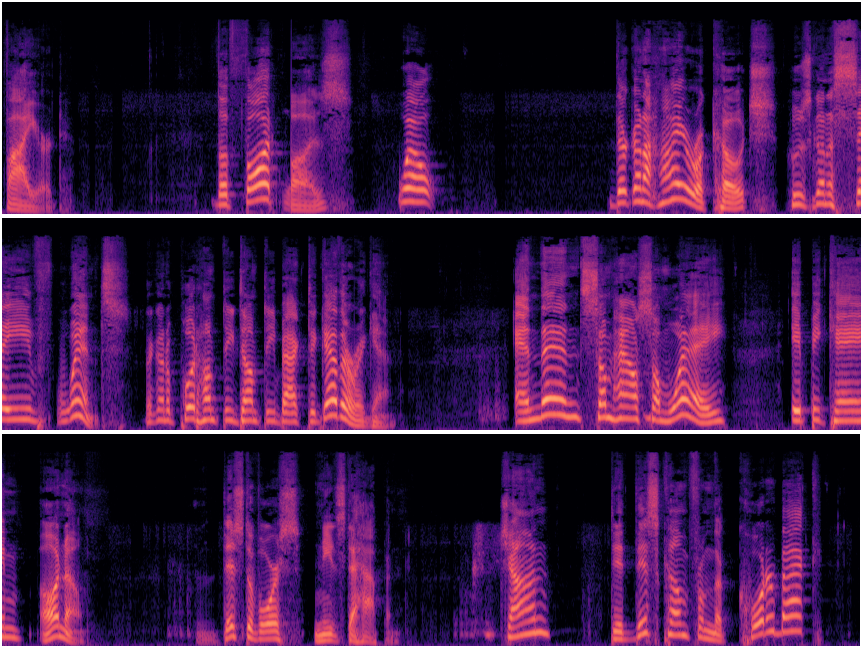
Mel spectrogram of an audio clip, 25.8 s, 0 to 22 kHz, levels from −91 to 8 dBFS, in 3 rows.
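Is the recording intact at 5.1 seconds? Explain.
Yes, at 5.1 seconds the speech plays through intact, with no dropout, click, distortion or other fault to be heard.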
